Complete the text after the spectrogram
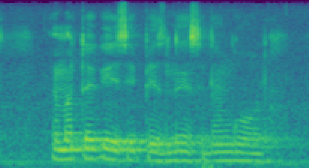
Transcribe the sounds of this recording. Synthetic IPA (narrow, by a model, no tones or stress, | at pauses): ɛmatʼɛkʼisiib̥ʱizinisilɛŋkʼɔːlɔ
